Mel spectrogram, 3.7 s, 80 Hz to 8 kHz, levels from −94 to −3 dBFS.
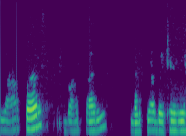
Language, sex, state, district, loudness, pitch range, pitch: Hindi, male, Bihar, Jamui, -31 LUFS, 160-190 Hz, 165 Hz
